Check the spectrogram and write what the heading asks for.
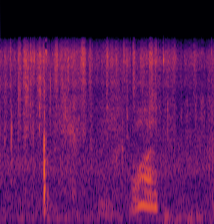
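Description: Footsteps crunching in fresh snow, with one sharp click about half a second in.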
